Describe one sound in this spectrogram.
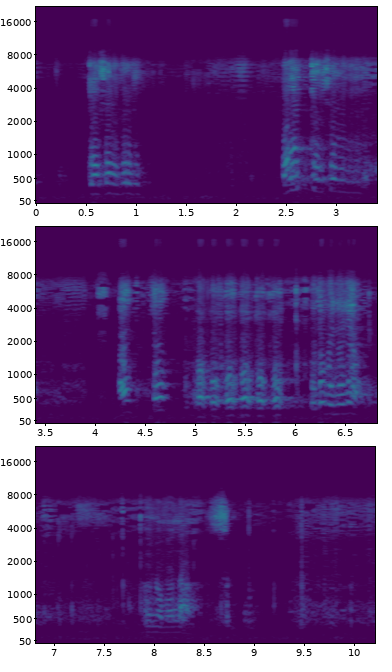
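A young man speaks with animation.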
